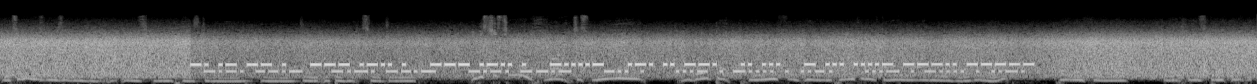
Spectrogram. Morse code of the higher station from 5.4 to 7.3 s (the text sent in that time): - RIG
